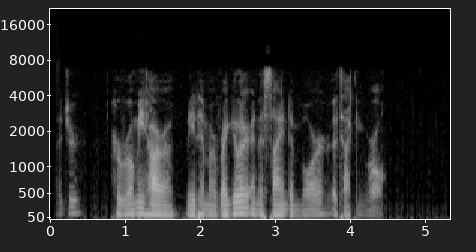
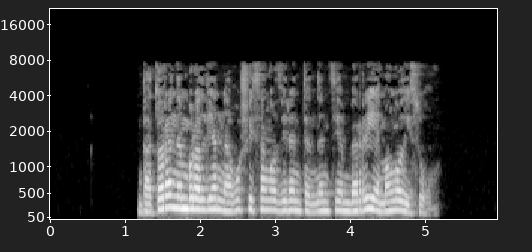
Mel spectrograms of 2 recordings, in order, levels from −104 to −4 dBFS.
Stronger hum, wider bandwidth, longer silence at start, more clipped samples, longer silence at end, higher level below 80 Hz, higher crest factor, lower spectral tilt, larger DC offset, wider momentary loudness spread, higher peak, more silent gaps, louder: neither; about the same, 7.2 kHz vs 7.8 kHz; second, 0.1 s vs 1.15 s; neither; about the same, 0.9 s vs 0.9 s; about the same, -60 dBFS vs -62 dBFS; first, 22 dB vs 16 dB; second, -5.5 dB/octave vs -7.5 dB/octave; neither; about the same, 13 LU vs 11 LU; second, -20 dBFS vs 0 dBFS; first, 0.50-0.54 s vs none; second, -40 LUFS vs -15 LUFS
